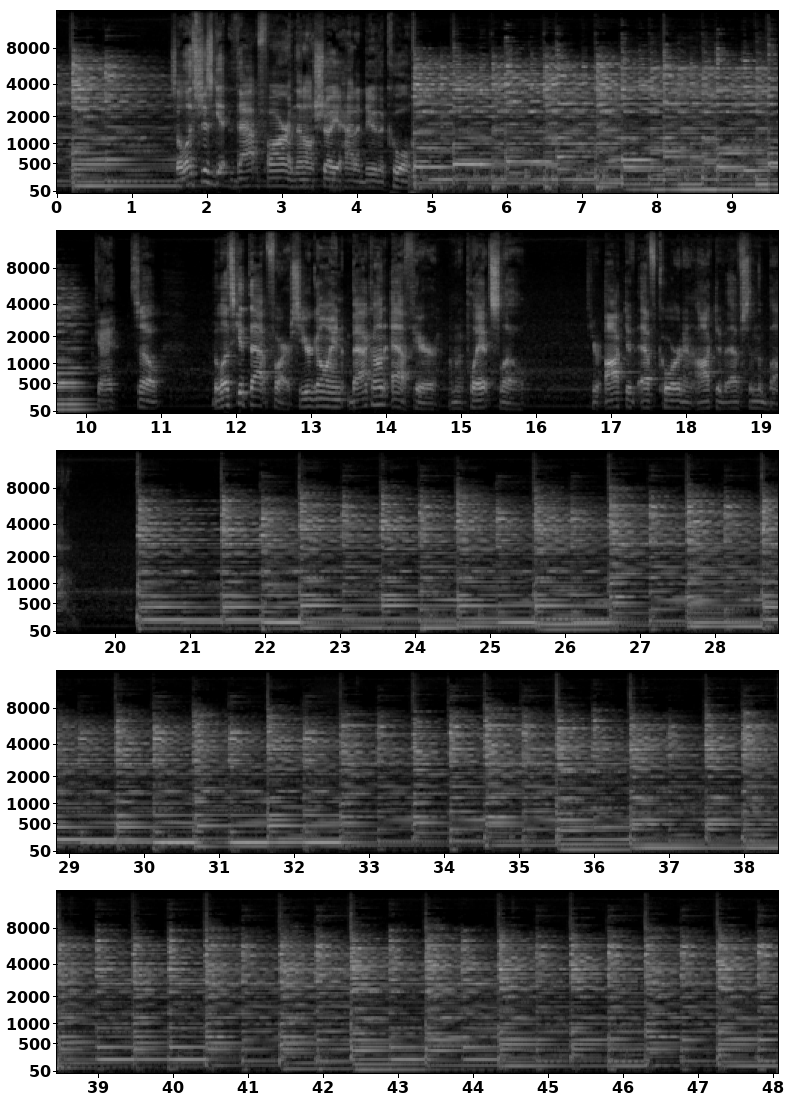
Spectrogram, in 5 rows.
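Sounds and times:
piano chords: 0:00.0 - 0:10.3, 0:20.2 - 0:48.0.

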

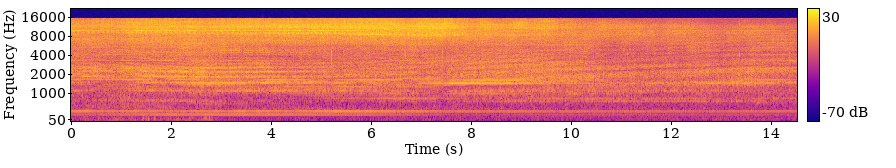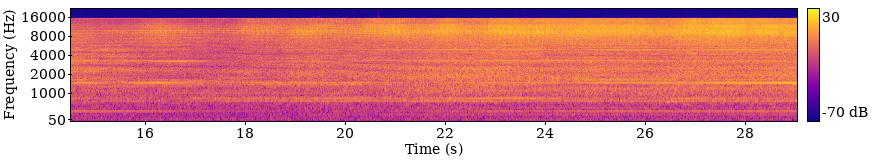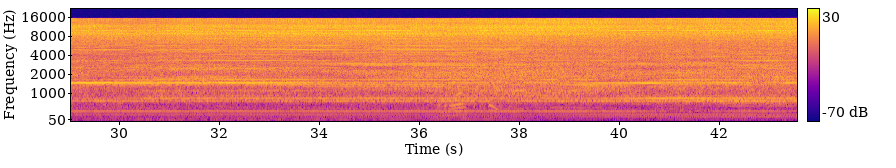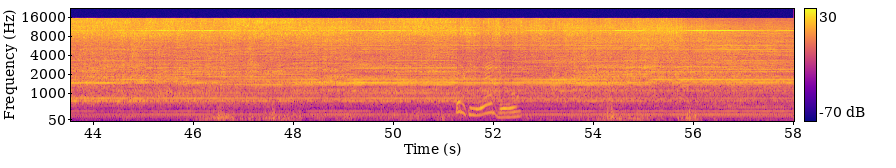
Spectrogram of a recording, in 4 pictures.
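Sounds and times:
model helicopter rotor whine: 0:00.0 - 0:58.0.

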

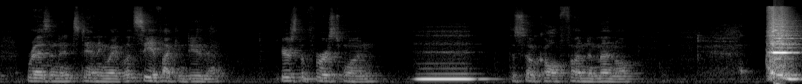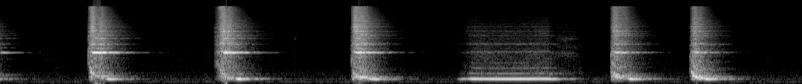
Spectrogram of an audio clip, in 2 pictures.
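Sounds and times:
blowing across glass bottle: 0:04.2 - 0:04.9, 0:07.7 - 0:09.6, 0:10.2 - 0:10.8, 0:11.6 - 0:15.5.

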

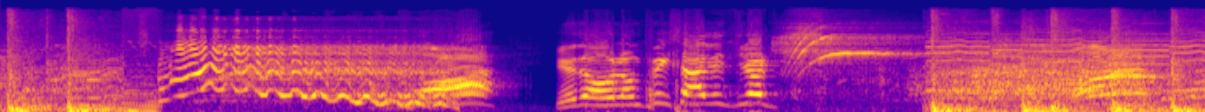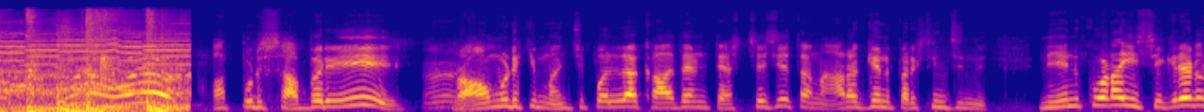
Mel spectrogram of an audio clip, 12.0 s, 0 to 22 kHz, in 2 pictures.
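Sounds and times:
music: 0:00.0 - 0:00.8, 0:04.6 - 0:07.0
horse whinnying: 0:00.8 - 0:02.5.

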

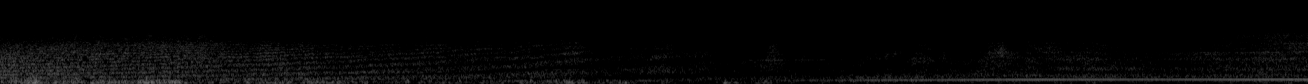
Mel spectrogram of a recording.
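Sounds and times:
model jet turbine whine: 0:00.0 - 0:13.0.

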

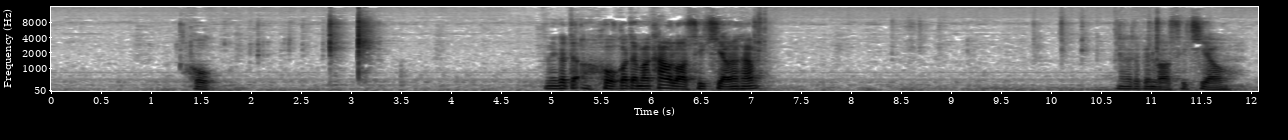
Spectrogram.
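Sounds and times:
small handling clicks: 0:08.4 - 0:11.4.

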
